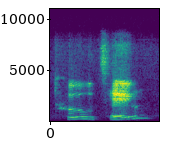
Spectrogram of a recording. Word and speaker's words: poutine: It's pronounced poutine, which is fries. Am I right, or did I say it wrong? Poutine. Oh, you said it with like poo. Well, you can say poutine.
